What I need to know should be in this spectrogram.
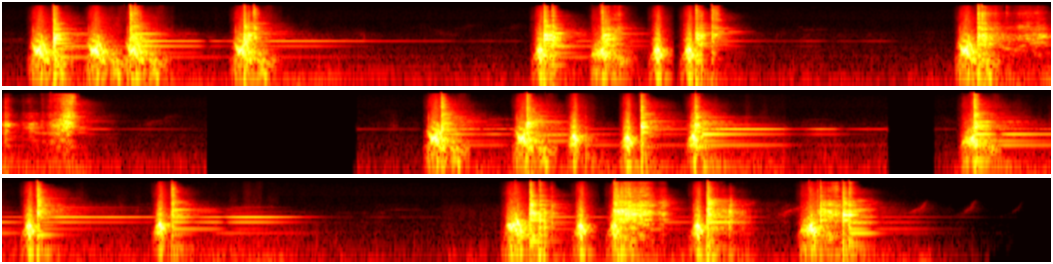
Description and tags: Combo shovels
An awesome set of combo shovel fighting moves. The possibilities are endless!
bang, clang, clink, hit, shovel, smash, whack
